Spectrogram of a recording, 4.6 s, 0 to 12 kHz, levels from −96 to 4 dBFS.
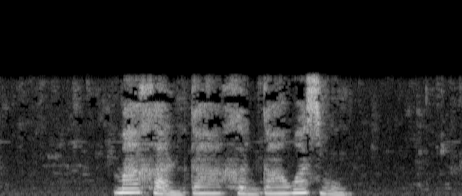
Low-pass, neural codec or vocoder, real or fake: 7.2 kHz; none; real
